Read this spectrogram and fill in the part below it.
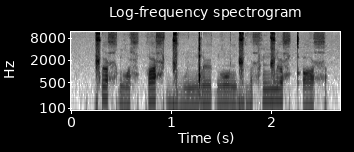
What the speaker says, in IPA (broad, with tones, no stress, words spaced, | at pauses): ǁɵ˥ħɡɔ̃˩ħ qʷe˥ħ ɡ͡ǁũ˩ŋ͡ǃø˧ ɡɔ̃˧ɡ͡ǁʉ˧ħ ŋ͡ǁʉ˥ħqʼɔ˧ħ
